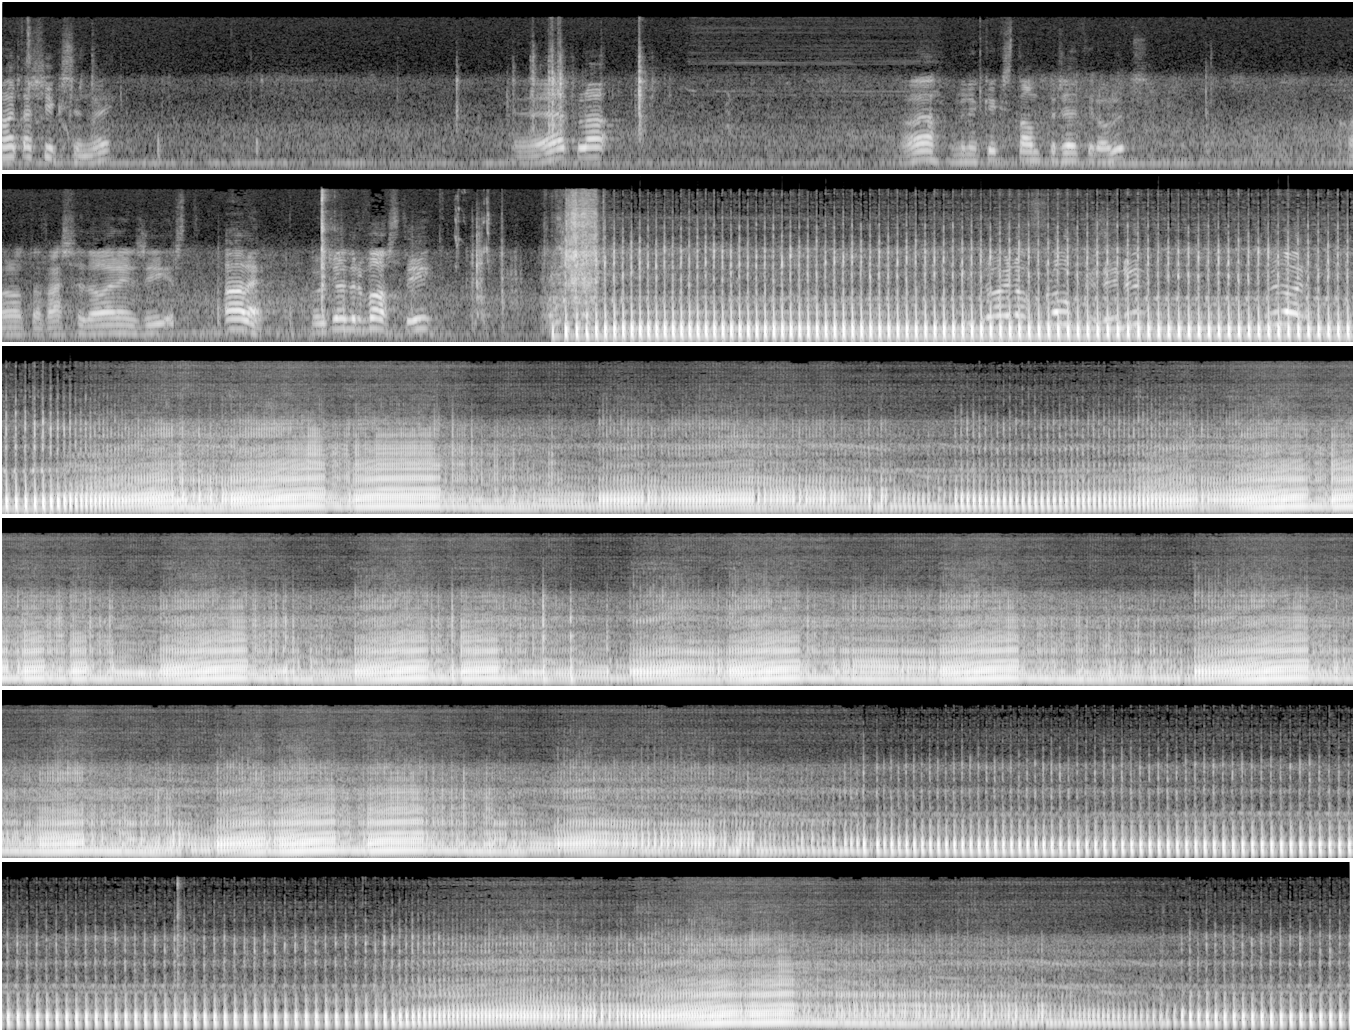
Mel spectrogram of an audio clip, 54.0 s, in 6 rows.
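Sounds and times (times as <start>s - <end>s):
motorbike engine revving: 12.6s - 54.0s.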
